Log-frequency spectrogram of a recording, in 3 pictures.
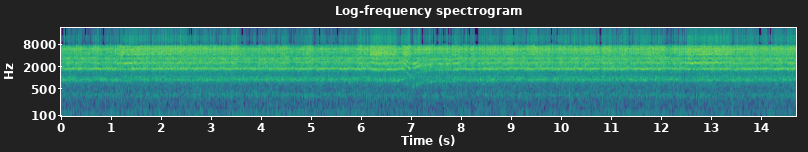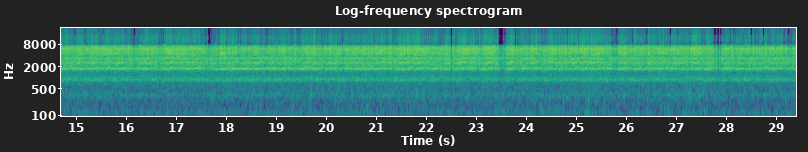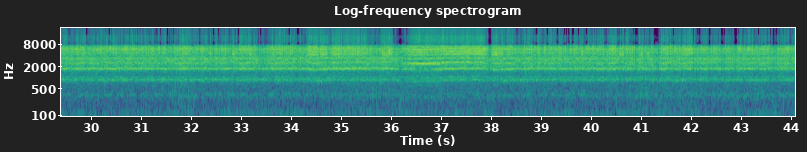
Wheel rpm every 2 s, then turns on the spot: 230, 230, 230, 220, 230, 230, 230, 230, 230, 230, 230, 230, 230, 230, 230, 240, 230, 230, 220, 230, 230, 230.
none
